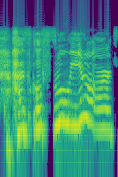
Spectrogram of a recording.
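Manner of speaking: high, very slow dreamy gush; mock swooning. Teasing viewers about the ringside romance, mock swoon high and slow. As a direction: swoon over it like a lovestruck fan, then drop it. No, I'm just kidding.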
